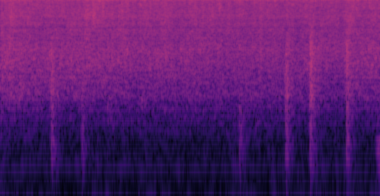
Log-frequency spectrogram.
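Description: Spinach stir-fried in a pan gives a steady low sizzle, broken by several sharp scraping stir strokes spaced irregularly, with a faint constant hum underneath and no talk.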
